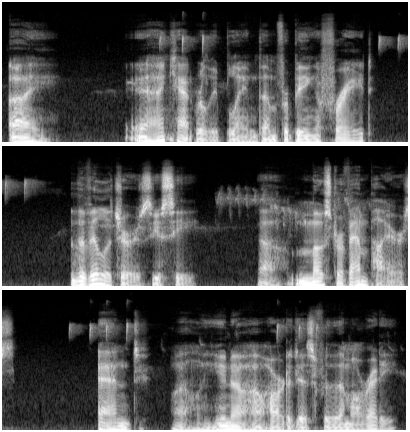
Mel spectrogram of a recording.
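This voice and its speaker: Timid werewolf outlaw, male performer: low register, unhurried, flustered and hesitant, soft-natured, fantasy audio roleplay. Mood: anxious, apologetic. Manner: hesitant, stammering, apologetic, flustered. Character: gentle, timid, anxious male werewolf outlaw, easily frightened.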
